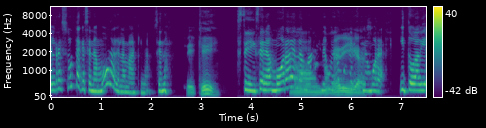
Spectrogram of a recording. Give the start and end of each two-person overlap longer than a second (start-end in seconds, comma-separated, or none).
4.9-6.5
